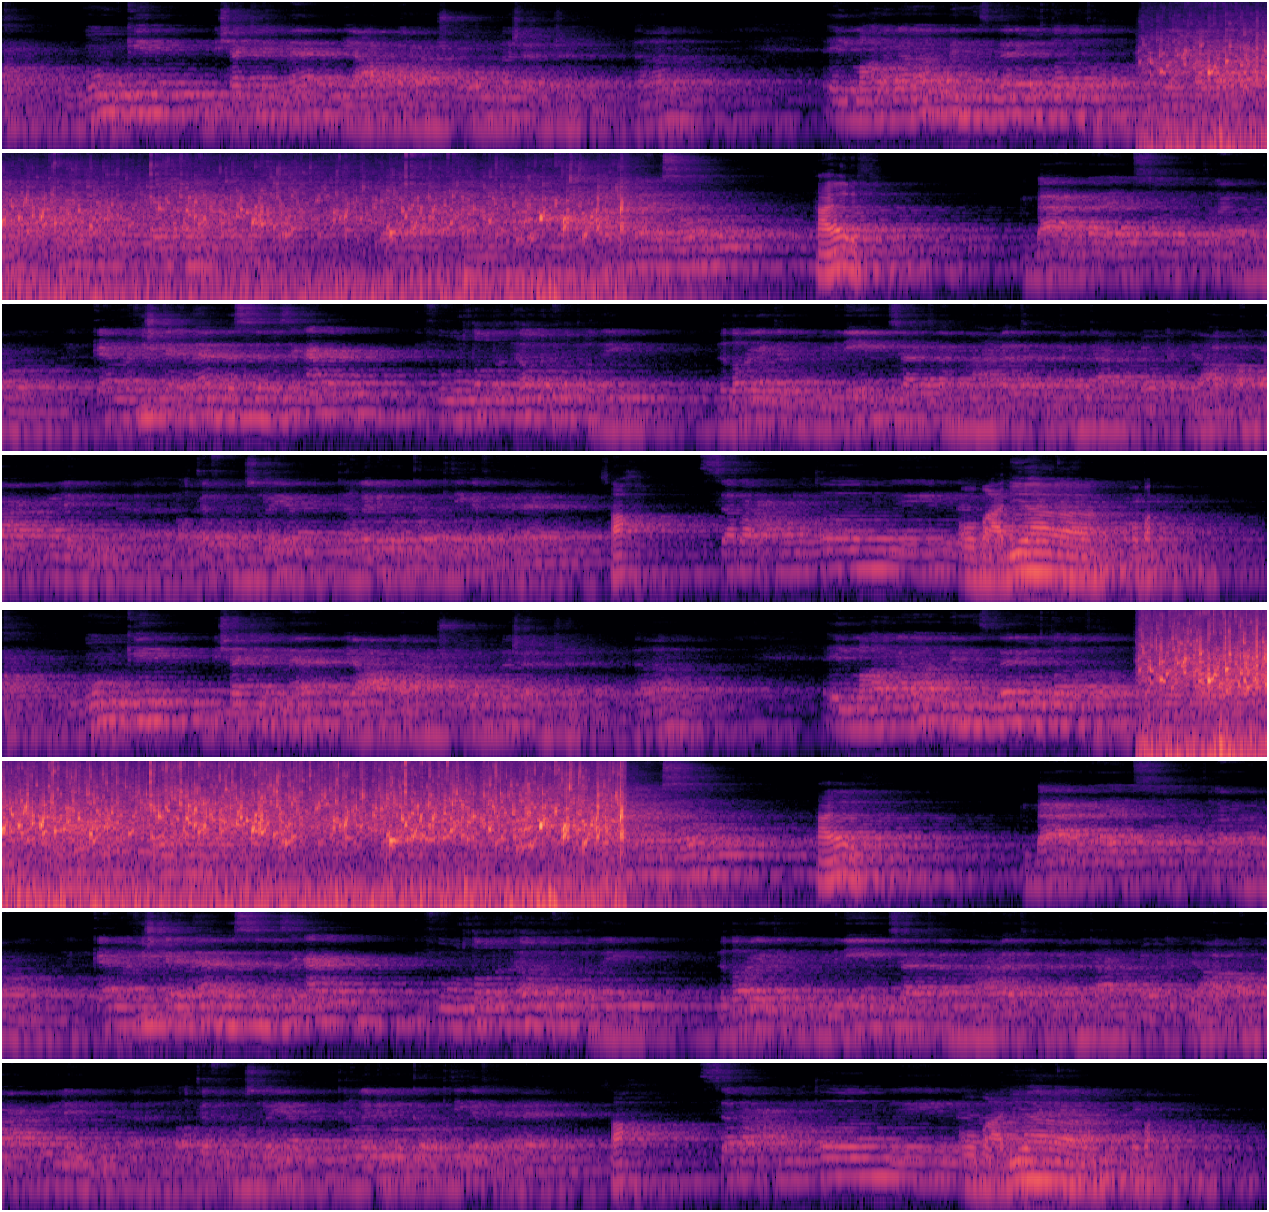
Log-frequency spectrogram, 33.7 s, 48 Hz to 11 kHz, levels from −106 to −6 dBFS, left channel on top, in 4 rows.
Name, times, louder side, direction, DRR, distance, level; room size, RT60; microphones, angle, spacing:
voice 1, 0.0-3.9 4.2-4.6 5.5-10.1 10.9-13.2 15.2-21.1 21.6-29.0 30.0-32.9, equal, ahead, -7 dB, 3.0 m, -54 dB
sound 1, 7.6-12.6, right 9 dB, 70° right, 0.3 m, -39 dB
voice 2, 13.9-14.3 29.4-29.6 31.7-33.0, left 3 dB, 55° left, 8 dB, 0.8 m, -46 dB
17.5 x 5.9 x 7.5 m, 2.4 s
head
